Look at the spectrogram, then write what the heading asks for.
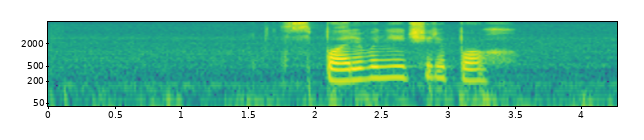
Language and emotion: Russian, neutral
